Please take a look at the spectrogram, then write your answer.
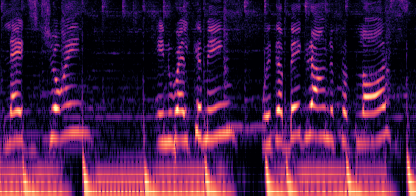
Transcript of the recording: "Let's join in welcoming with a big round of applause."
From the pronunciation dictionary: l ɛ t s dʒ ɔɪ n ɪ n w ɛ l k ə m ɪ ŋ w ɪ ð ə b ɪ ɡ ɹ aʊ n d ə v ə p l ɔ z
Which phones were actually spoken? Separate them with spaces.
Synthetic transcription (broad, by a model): l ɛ t s dʒ ɔɪ n ɪ n w ɛ l k ə m ɪ ŋ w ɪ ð ə b ɪ ɡ ɹ aʊ n d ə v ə p l ɔ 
